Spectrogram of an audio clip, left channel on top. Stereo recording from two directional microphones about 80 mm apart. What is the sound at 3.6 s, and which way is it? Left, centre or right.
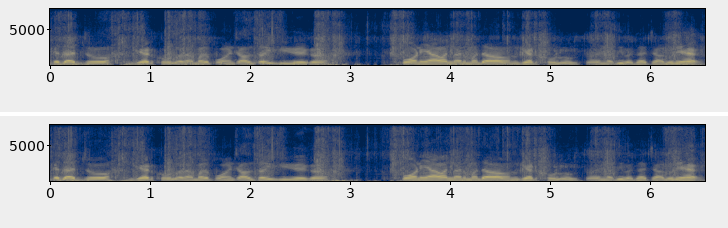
Speech, right.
